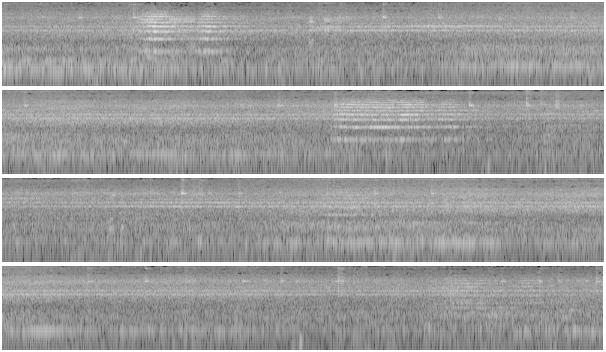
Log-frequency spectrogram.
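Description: Vande Bharat Express electric train set rolling slowly past, a steady running rumble and hum, with a train horn sounding briefly twice, about two seconds in and again about twelve seconds in.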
